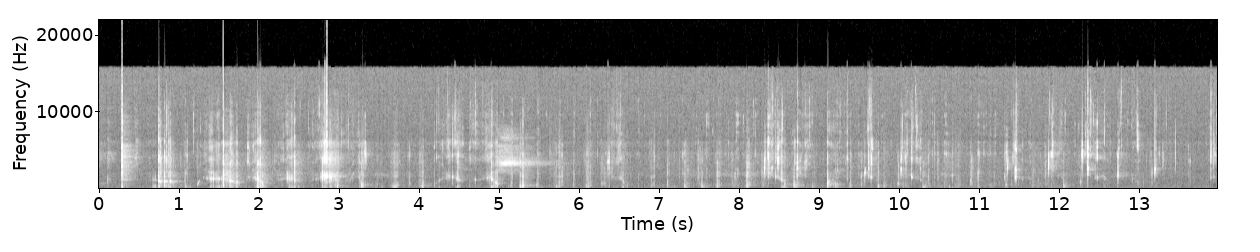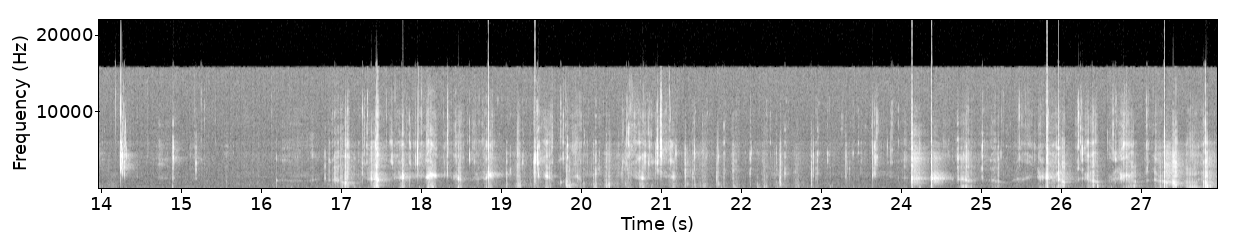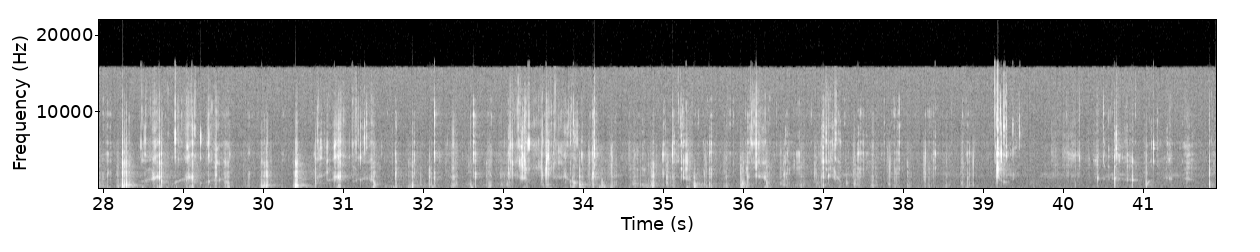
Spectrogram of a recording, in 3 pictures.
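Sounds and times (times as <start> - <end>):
chewing and crunching food: 0.0 - 41.9
wet mouth sounds: 0.1 - 15.3, 16.2 - 41.9.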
